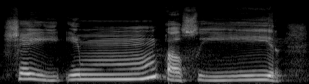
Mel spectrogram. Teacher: இந்த தன்வீனில் இருக்கிற நூனை மீமாக புரட்டி ஓதுறது. ஸோ இந்த இடத்துல குன்னா கண்டிப்பாக செய்யணும். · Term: இக்லாபுடைய சட்டம்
